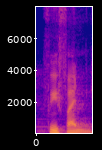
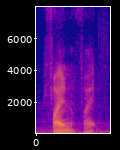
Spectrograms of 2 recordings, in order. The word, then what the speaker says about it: FIFINE: literally tulisannya ya bacanya vfine kayak gitu ternyata yang benar itu nyebutnya bukan vfine tapi fineefine ya okelah fineefine aja kok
